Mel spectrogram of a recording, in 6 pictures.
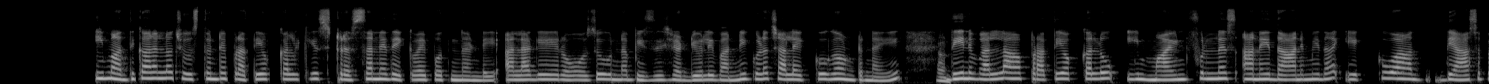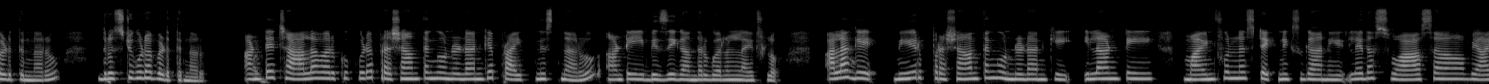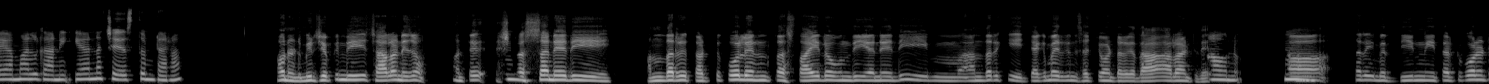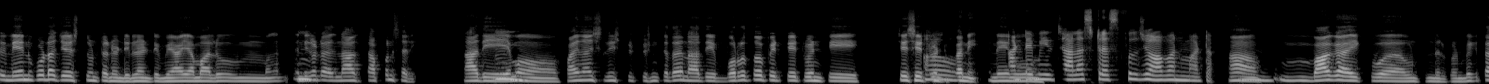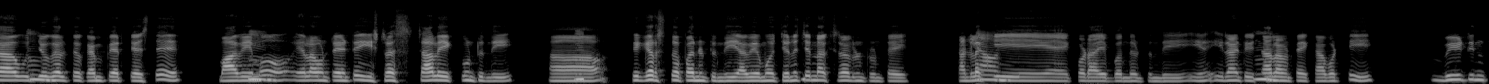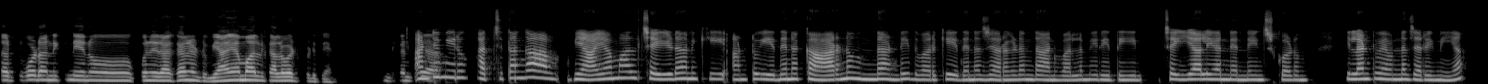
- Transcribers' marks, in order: in English: "బిజీ షెడ్యూల్"; in English: "మైండ్‌ఫుల్‌నెస్"; other background noise; in English: "బిజీ"; in English: "లైఫ్‌లో"; in English: "మైండ్‌ఫుల్‌నెస్ టెక్నిక్స్"; tapping; in English: "ఫైనాన్షియల్ ఇన్‌స్టిట్యూషన్"; in English: "స్ట్రెస్‌ఫుల్"; in English: "కంపేర్"; in English: "స్ట్రెస్"; in English: "ఫిగర్స్‌తో"
- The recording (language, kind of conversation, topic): Telugu, podcast, ప్రశాంతంగా ఉండేందుకు మీకు ఉపయోగపడే శ్వాస వ్యాయామాలు ఏవైనా ఉన్నాయా?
